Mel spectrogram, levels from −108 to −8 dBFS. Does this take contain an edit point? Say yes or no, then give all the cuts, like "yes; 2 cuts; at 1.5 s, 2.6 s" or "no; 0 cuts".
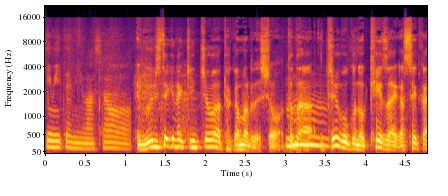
yes; 1 cut; at 1.1 s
